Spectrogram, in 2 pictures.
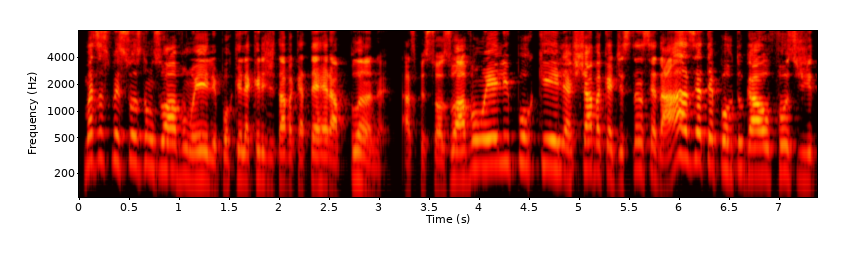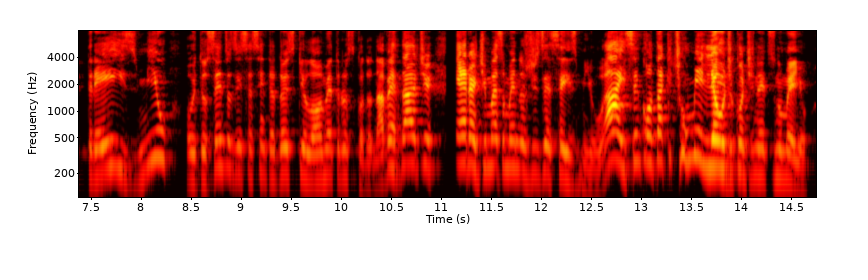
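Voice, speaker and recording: A man with a Brazilian accent doing scripted comedic narration for an animated video in an informal, playfully exasperated manner. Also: high voice, fast talker, hardly any pauses.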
